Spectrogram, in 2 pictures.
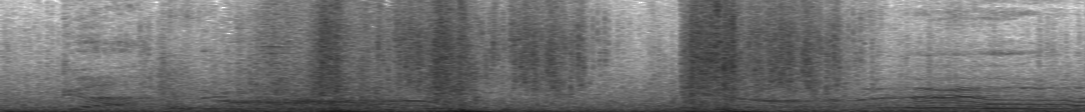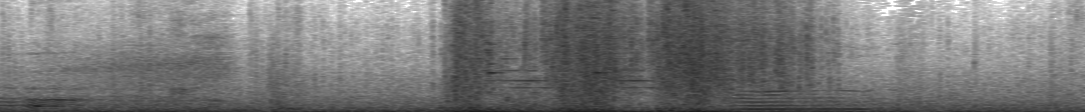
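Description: A creature groans and cries out in pain.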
